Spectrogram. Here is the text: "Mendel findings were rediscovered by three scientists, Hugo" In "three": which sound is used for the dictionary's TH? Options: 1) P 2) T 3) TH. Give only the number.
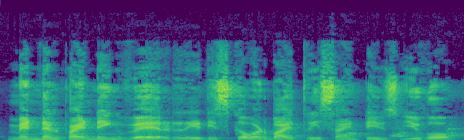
2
